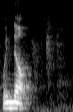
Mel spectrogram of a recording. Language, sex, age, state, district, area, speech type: Assamese, male, 30-45, Assam, Charaideo, urban, read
